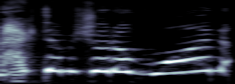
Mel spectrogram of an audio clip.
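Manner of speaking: mock, shrill, very high heckling yell. Imagining someone in a quiet award show: imitating someone yelling. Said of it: "someone yells".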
